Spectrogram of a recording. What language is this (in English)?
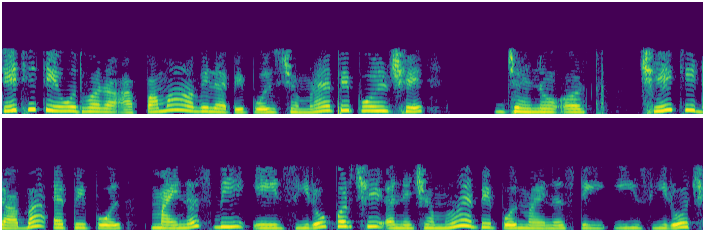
Gujarati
